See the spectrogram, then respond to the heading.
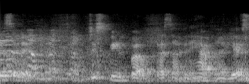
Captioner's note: laughs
